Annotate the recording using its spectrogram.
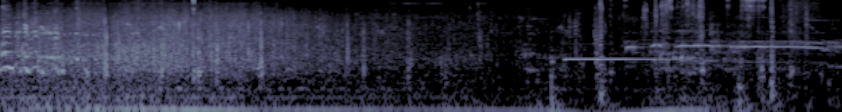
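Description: A car engine idles and then stops.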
